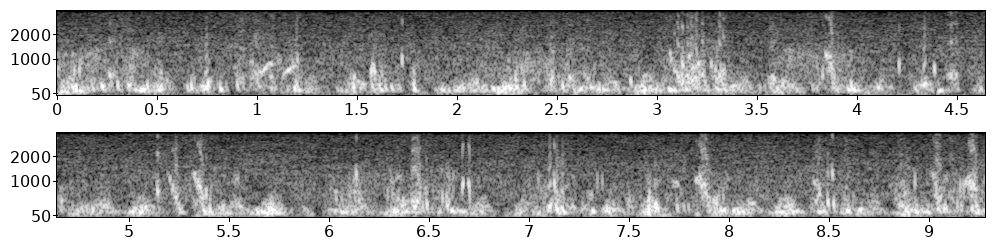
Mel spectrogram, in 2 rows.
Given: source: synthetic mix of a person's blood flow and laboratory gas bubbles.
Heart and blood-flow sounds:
Doppler ultrasound of blood flow; precordium
0.00-0.55 s: bubbles
0.60-1.28 s: bubbles
1.36-1.85 s: bubbles
2.11-2.73 s: bubbles
2.83-2.92 s: bubbles
2.99-3.39 s: bubbles
3.48-4.05 s: bubbles
4.17-4.54 s: bubbles
4.59-4.82 s: bubbles
5.04-5.45 s: bubbles
5.51-5.57 s: bubbles
5.97-6.80 s: bubbles
7.03-7.44 s: bubbles
7.47-8.04 s: bubbles
8.24-8.36 s: bubbles
8.38-8.70 s: bubbles
8.77-9.29 s: bubbles
From the record:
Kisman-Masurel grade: 342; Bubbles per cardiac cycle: rolling drumbeat, 9 or more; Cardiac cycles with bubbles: 100%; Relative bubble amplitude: moderate (0.250 to 0.450); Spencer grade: 3 (all of the cardiac periods contain showers or single bubble signals, but not dominating or overriding the cardiac motion signals); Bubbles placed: anywhere in the cardiac cycle

